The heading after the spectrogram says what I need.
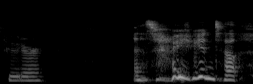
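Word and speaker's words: Poudre: and yes it's pronounced pooter and so you can tell because when i first moved here i was pronouncing it with the french pronunciation and and people would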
